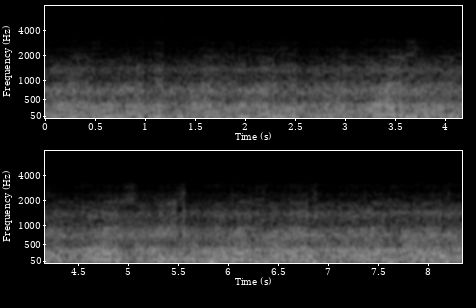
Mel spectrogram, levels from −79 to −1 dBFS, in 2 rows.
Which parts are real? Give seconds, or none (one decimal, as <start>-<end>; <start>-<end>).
0.0-4.9; 5.9-8.3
